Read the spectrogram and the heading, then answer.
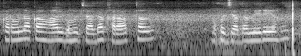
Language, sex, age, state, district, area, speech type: Hindi, female, 60+, Uttar Pradesh, Lucknow, rural, spontaneous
